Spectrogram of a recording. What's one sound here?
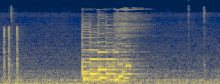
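A slot machine plays a short, bright chiming jingle for a win.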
